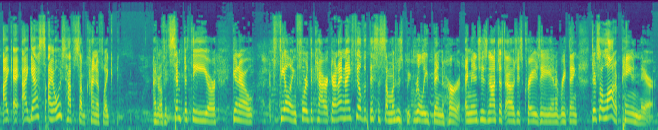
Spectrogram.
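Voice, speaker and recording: A woman actress answering red carpet questions, hesitant, with many pauses and restarts. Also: mid-range voice, expressive, a bit bright.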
